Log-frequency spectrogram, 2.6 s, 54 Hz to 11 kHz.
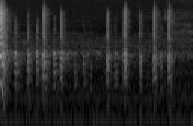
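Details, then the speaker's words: Pulsed-wave Doppler demo on a GE Voluson i portable ultrasound, audio on in live mode: rhythmic whooshing pulses at about 150 a minute, likely blood flow in a hand artery; pulsed-wave Doppler flow signal. "there's also an audio here we can change the volume by pressing these buttons once we get into live mode let's go ahead and get our Doppler signal"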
